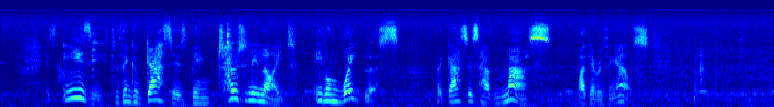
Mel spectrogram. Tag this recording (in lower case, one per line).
speech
